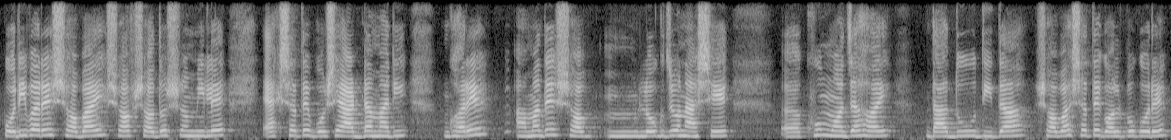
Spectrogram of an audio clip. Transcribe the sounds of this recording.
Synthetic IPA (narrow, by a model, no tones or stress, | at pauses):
poɾibaɾeɾʃɔbaeʃɔbʃɔd̪oʃːomile | ɛkʃat̪ʰeboʃeaɖːamaɾi | ɡʱɔɾeamad̪eɾʃɔblokd͡ʑonaʃe | kʰubmɔd͡ʑaɦɔe | d̪ad̪ud̪id̪aʃɔbaʃat̪ʰeɡɔlpokoɾe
